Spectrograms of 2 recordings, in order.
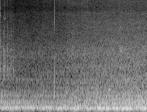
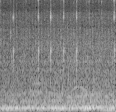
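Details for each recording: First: Toyota GLI after repair of no-start, a fuse blown by a short from an over-tightened part replaced: low, steady rumble holding even pace without stumbling; RPM needle stable, running normally. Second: Toyota GLI engine misfire: uneven idle with irregular sharp ticks over lumpy low rumble, beats dropping out; a cylinder misfiring, no misfire code shown, plugs and numbered coils to be checked per cylinder.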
